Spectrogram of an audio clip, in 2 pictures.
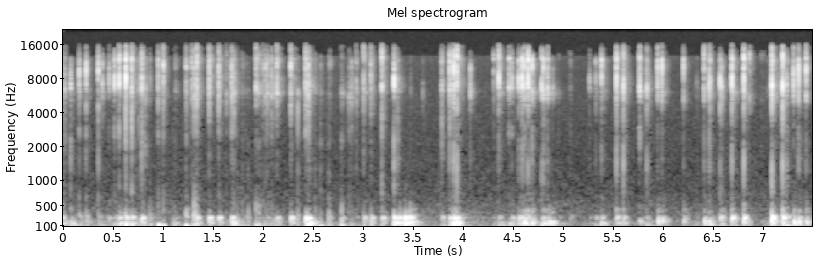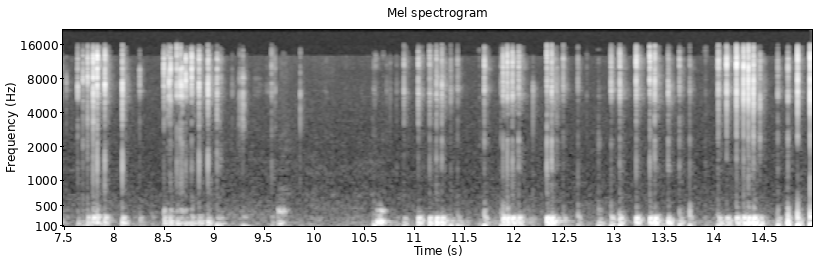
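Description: A small wire champagne cork cage with a round metal cap is held in the fingers and tapped and scratched with long nails. The result is a quiet, steady stream of rapid, dry clicks and light scratches, almost like typing, with a soft low body and bright ticking edges that die away instantly.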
